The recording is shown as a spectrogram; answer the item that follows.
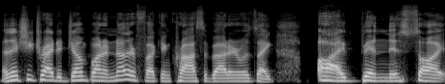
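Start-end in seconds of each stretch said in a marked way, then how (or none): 3.2-4.4 terrible put-on British accent, slow. Retelling an argument, quoting a woman from london in a terrible british accent. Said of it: "that's my terrible British accent".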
